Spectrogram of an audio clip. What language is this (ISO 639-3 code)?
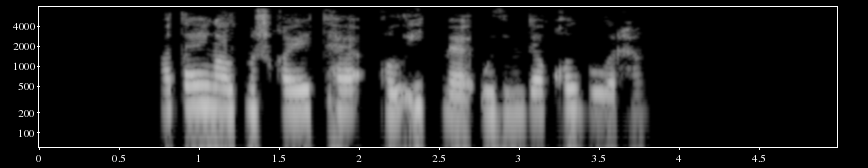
bak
